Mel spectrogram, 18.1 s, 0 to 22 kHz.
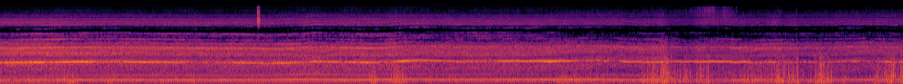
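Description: SANY STG190C-8S motor grader's diesel engine running steadily under load, a constant drone with a higher whine over it that rises a little in pitch partway through, as the blade pushes clay and rock. In the second half, irregular knocks and crunches of stones and clods join in.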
